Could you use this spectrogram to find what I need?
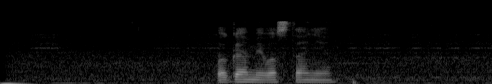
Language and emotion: Russian, neutral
